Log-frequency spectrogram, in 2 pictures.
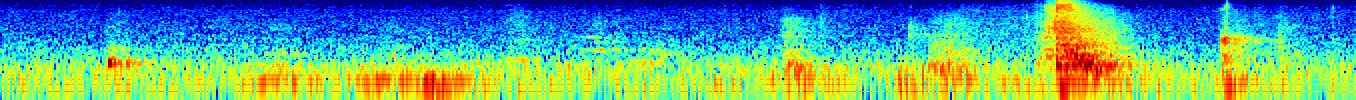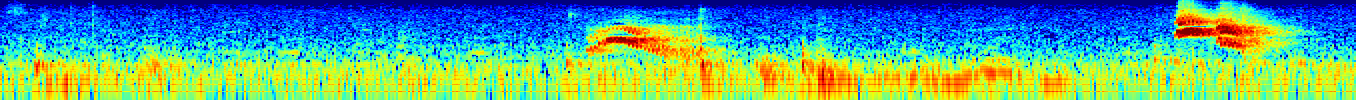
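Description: A caracal gives several sharp, breathy hisses, with faint low voices in the background.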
